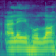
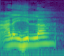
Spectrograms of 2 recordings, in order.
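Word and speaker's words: عليهُ اللهَ: Dan tadi sudah kita sebutkan kenapa hafaz membacanya dengan alaihullah dan itu memang tidak sesuai dengan qiraah jumhur. Tapi semuanya boleh. Dan kalau Bapak baca alaihillah tidak sampai masuk dalam kategori qiraah syadzah atau qiraah yang nyeleneh yang harus ditinggalkan. Artinya tetap be benar.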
